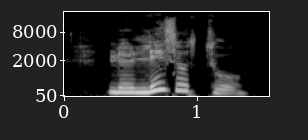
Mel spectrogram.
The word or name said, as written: Lesotho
